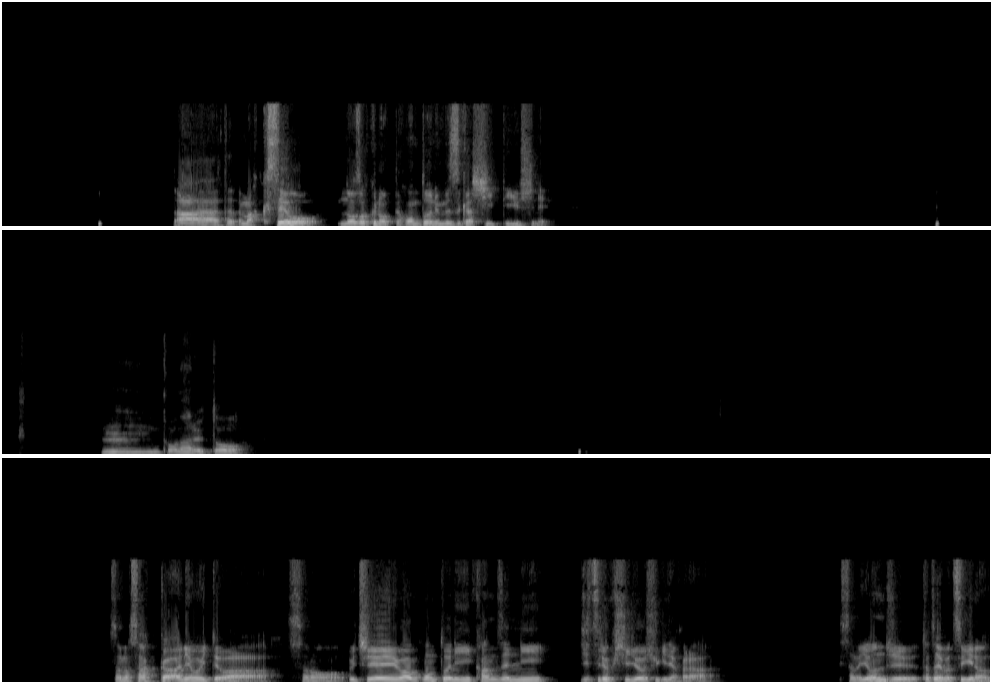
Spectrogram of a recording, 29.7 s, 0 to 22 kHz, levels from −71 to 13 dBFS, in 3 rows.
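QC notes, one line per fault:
1.77–3.01 s, hard clipping. Peaks are pushed about 6 dB past the limit and cut flat. The square tops add high harmonics, heard as harsh crackle on loud syllables.
21.16–22.10 s, hard clipping. Overload of about 5 dB flattens the peaks again. The same gritty edge returns.
23.45–24.63 s, hard clipping. About 4 dB over. Lighter crackle on the loudest moments.
28.46–29.48 s, hard clipping. About 3 dB over. Crackle on the peaks only.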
